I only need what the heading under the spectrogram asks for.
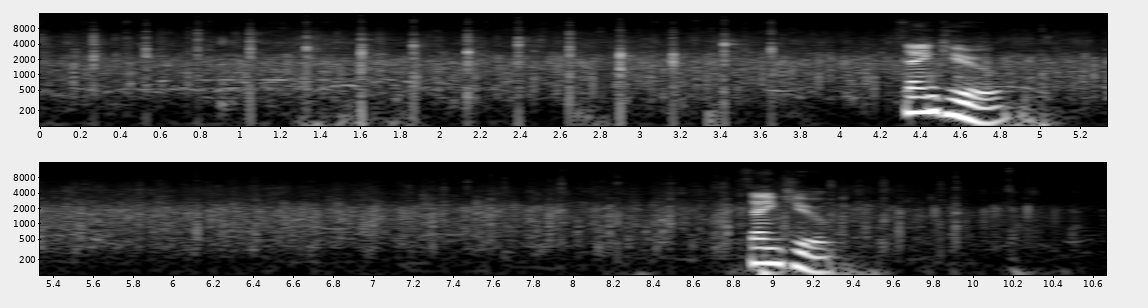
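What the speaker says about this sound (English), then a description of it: "Let us recognize you where you are and give a big round of applause." Applause at an architectural guild's annual dinner, a sustained crowd clapping that carries steadily through the whole stretch. A voice speaks briefly over it twice.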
